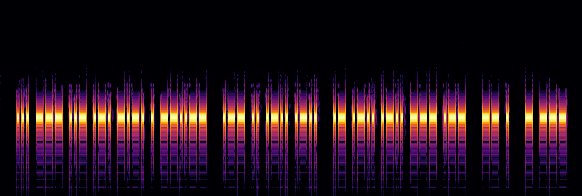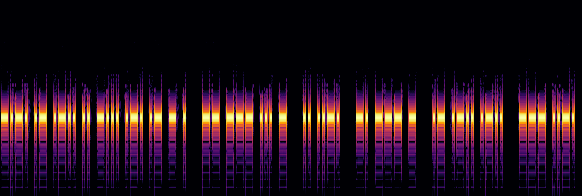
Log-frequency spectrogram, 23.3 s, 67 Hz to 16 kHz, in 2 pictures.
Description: Morse code, heard as a keyed tone, about 25 wpm, 600 Hz. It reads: SOURCE, WILL ALLOW ME TO CALIBRATE MOST IF NOT ALL OF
